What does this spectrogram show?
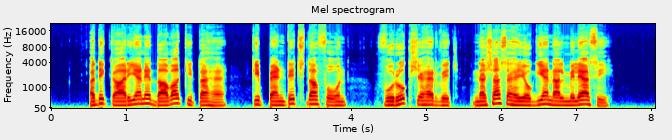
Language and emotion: Punjabi, neutral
